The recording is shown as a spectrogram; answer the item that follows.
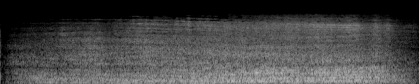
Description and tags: avió aeroport del prat n&n
A plane passing over the delta of Llobregat. Recorded with a Zoom H1 recorder.
Deltasona, Llobregat, airplane, plane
